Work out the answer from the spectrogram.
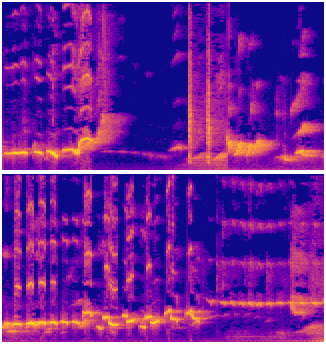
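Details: White-rumped shama song serving as a lure to make a bird respond: rising whistles, a short silence, then long runs of quick repeated chirping notes and a high steady tone.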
